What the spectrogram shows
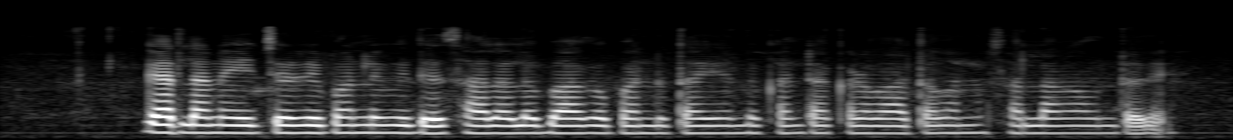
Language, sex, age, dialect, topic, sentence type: Telugu, female, 25-30, Telangana, agriculture, statement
